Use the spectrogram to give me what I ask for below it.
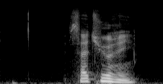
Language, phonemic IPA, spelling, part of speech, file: French, /sa.ty.ʁe/, saturer, verb, Fr-saturer.ogg
- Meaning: 1. to saturate 2. to have reached saturation point; to have had enough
